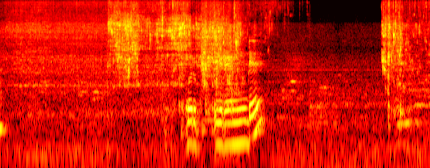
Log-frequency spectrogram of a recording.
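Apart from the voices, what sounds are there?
water poured into pot with rice for biryani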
